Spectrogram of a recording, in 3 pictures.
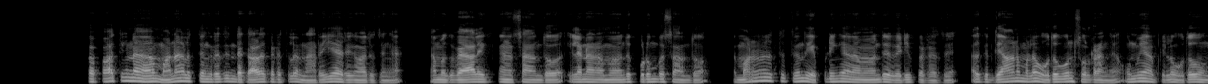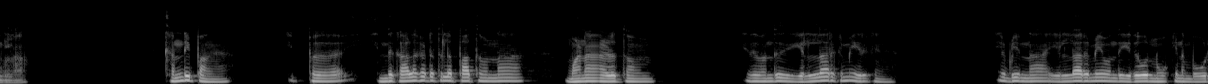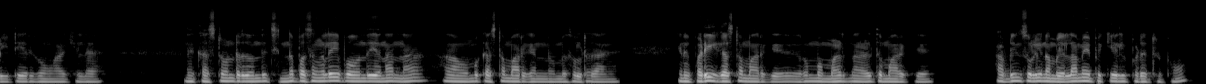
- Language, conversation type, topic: Tamil, podcast, பணச்சுமை இருக்கும்போது தியானம் எப்படி உதவும்?
- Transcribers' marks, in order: "மன" said as "மழு"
